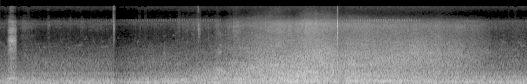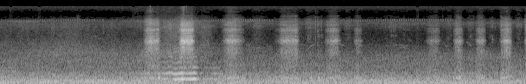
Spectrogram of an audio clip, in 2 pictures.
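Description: Beekeeper's smoker bellows being pumped in short puffs of air while the kindling inside is coaxed alight, over wind buffeting the microphone. A broad rushing sound swells and fades a few seconds in.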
